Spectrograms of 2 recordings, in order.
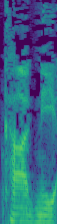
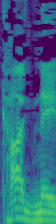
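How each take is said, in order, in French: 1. Le mot se termine par un son 'nee'. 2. Le mot se termine par un son 'nate' bien net. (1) "not a cogni" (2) "it's cognate, N-A-T-E"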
